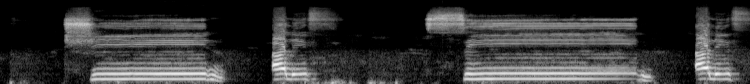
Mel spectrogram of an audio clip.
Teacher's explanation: شین سیٹی والا حروف، یہ بھی یاد رکھنا ہے، اس میں سیٹی کی آواز نکلنی چاہیے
